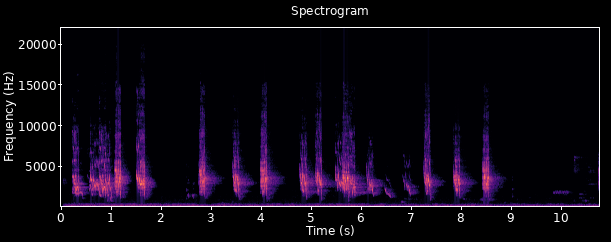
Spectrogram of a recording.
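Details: Budgerigar chirping: a lively string of short, bright, scratchy chirps arriving in quick bursts about every half second to one second, over a steady low hum in the background.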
